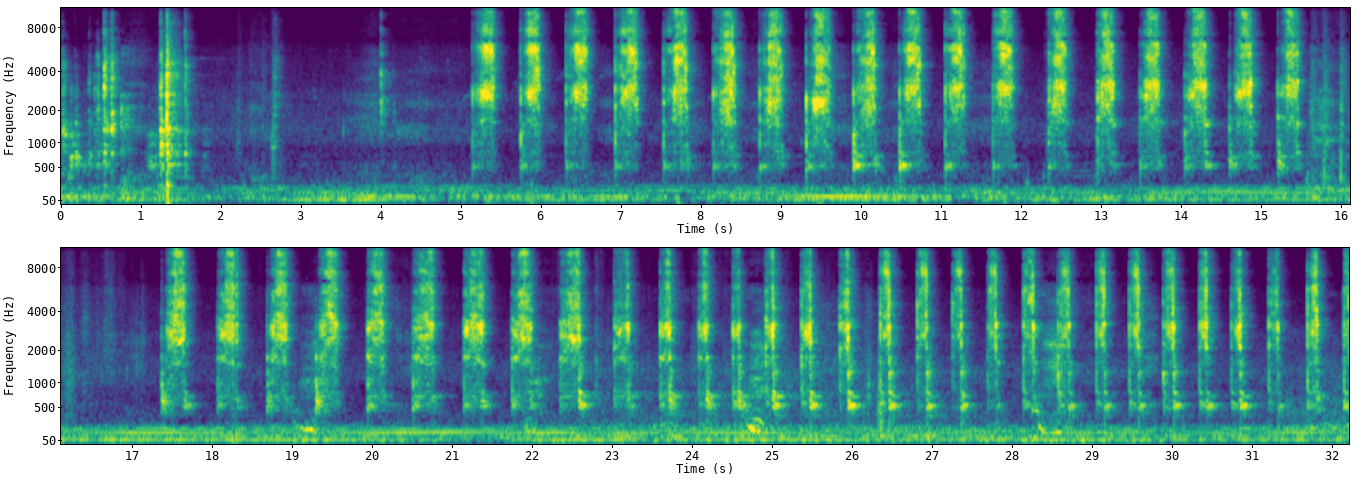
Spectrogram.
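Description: Hand rasping of a wooden axe handle: regular scraping strokes, about two a second. After a few strokes at the start and a short lull, they run steadily, with one brief pause about halfway through.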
